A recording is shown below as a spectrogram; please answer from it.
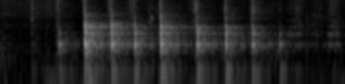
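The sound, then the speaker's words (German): A knife finely chops garlic on a cutting board in a quick, steady rhythm of about ten sharp taps, each with a faint ringing tone. No one speaks. “So, ich werde die jetzt einfach fein hacken.”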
